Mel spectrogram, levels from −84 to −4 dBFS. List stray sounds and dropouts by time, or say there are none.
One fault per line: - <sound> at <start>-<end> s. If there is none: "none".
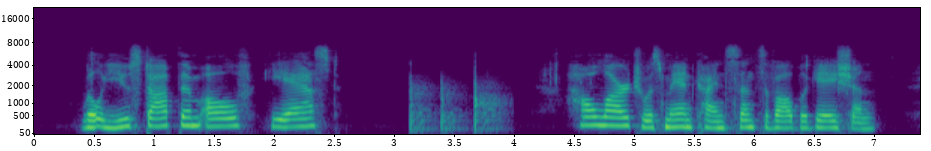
- thud at 3.1-4.0 s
